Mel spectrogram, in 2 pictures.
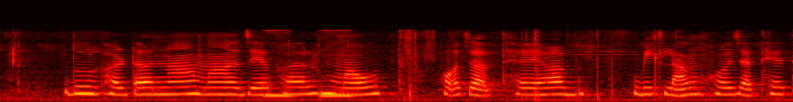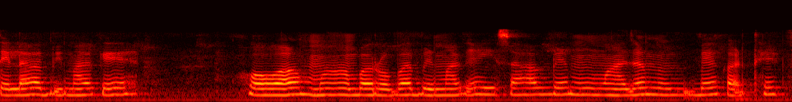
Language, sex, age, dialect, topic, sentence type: Chhattisgarhi, female, 18-24, Central, banking, statement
